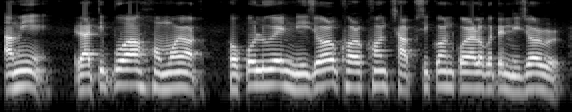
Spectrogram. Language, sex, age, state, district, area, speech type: Assamese, male, 45-60, Assam, Dhemaji, urban, spontaneous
